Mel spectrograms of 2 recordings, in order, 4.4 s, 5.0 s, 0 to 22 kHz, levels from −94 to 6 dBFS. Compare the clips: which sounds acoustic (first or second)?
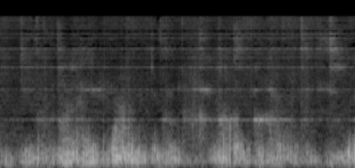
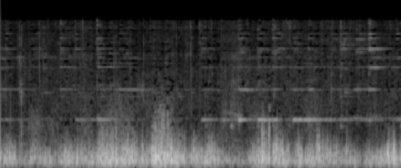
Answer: second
